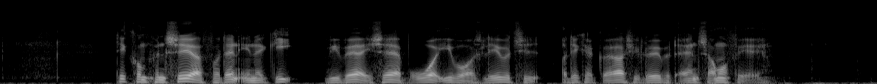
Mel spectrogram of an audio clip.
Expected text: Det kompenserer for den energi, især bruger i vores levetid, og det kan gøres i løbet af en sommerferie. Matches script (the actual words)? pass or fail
fail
